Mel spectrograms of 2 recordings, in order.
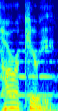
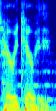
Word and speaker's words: harakiri: In the samurai tradition, one form of ritual suicide, or seppuku, was harakiri, was often mispronounced as harikiri.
